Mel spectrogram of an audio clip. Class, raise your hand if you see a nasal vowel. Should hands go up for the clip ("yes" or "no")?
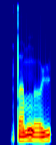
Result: no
